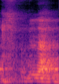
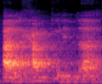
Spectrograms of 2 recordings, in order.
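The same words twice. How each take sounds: First: It is said hurriedly and slurred. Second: It is said slowly and clearly.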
